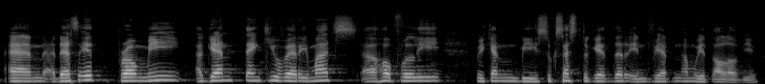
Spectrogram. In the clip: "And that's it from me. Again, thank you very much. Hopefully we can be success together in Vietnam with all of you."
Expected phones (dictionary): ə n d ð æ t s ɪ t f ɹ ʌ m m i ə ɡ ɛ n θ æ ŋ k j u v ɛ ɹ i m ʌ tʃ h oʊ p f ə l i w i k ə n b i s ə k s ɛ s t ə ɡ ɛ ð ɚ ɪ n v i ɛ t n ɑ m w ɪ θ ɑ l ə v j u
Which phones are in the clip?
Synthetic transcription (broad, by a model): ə n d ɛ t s ɪ t f ɹ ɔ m m i ə ɡ ɛ n t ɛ ŋ k j u v ɛ ɹ i m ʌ tʃ h oʊ p f ə l i w i k ə n b i s ə k s ɛ s t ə ɡ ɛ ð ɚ ɪ n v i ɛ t n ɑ m w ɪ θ ɑ l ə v j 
